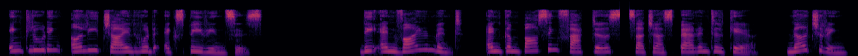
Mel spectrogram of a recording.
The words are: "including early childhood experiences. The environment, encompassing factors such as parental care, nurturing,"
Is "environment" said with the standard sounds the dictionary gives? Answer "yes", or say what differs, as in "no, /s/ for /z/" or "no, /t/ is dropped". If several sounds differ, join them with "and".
yes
